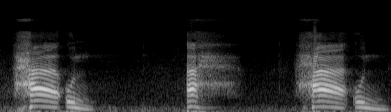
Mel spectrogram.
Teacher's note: Ha ini huruf halqiyah lah, huruf halqum. Jadi dia ini ada angin. Sebelum nak sebut tu keluar angin dulu. Bukan lepas sebut keluar angin.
